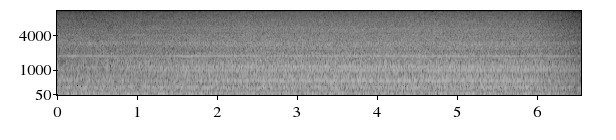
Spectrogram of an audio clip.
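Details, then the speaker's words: Server about 10 years old, one of two, in a basement with many fans: loud steady rushing roar with fixed whine tones, very noisy server-class system. "It's a server class system that is very noisy. It's got a lot of fans in it, and but its internal electronics are fairly simple."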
